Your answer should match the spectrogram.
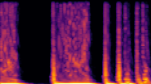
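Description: Synthesized neuro-style bassline loop playing solo: heavy sub-bass notes with a gritty, buzzing upper texture, a brief gap about half a second in, then quicker choppy notes near the end. Its shrill upper-mid edge is being tamed by a multiband compressor.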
